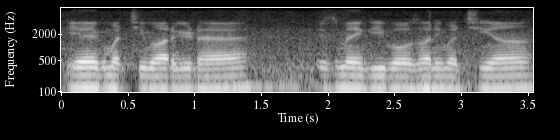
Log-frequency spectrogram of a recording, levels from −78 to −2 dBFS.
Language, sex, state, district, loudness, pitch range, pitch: Hindi, male, Chandigarh, Chandigarh, -15 LUFS, 115-120 Hz, 115 Hz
